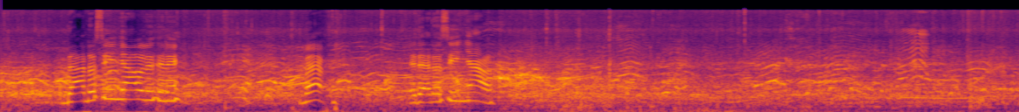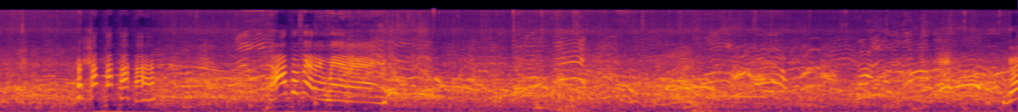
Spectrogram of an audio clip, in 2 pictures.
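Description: Children shout and chatter all around, outdoors.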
